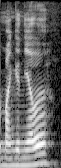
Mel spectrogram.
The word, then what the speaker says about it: Manganiello: Joe Manganiello?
